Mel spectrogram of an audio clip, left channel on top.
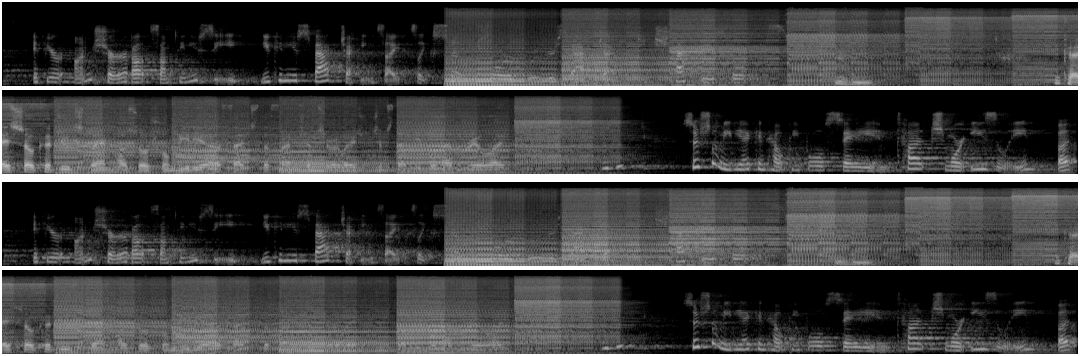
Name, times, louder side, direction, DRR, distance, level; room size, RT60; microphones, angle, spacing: voice 1, 0.4-7.8 16.8-17.0 17.6-21.5, left 2 dB, 25° left, 6 dB, 1.5 m, -34 dB
sound 1, 4.4-17.0, right 2 dB, 10° right, 0.9 m, -27 dB
voice 2, 8.3-8.8 9.9-16.0, left 5 dB, 75° left, 17 dB, 0.6 m, -30 dB
30.0 x 18.0 x 9.2 m, 2.1 s
head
